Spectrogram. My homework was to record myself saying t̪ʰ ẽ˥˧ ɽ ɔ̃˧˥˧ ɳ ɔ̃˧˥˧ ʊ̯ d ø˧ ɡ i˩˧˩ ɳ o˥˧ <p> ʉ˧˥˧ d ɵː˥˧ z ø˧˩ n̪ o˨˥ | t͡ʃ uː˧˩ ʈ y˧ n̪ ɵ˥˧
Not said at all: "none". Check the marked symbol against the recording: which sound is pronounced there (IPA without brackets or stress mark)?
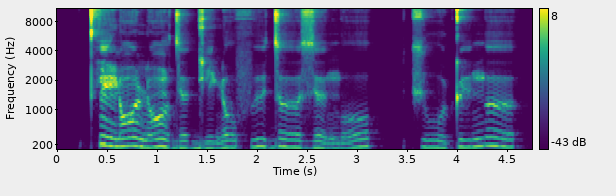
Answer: f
